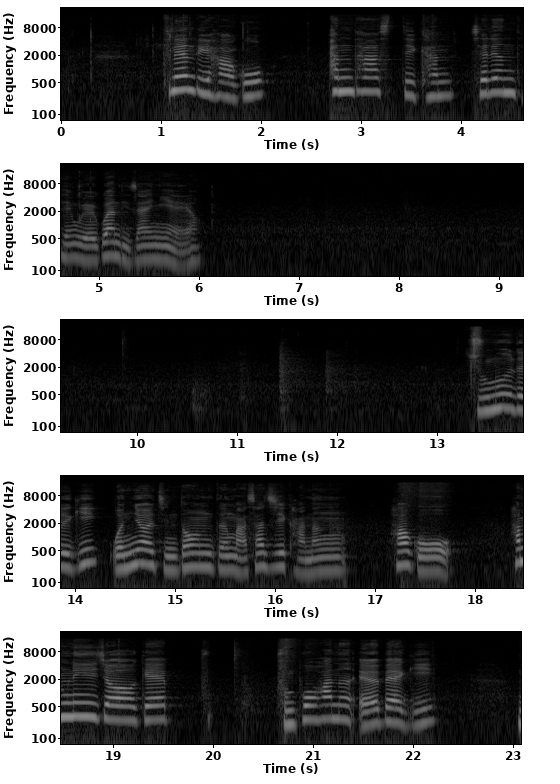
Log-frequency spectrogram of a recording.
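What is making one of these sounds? A young woman speaks brightly and clearly, close to a microphone.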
